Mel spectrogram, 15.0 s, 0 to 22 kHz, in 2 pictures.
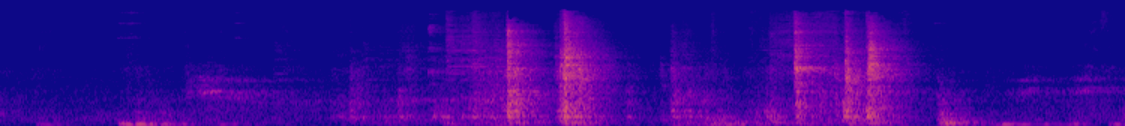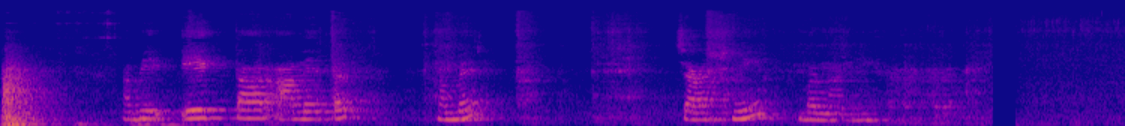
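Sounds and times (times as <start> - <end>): sharp knocks and scrapes: 0.8 - 8.4, 9.6 - 14.2.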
